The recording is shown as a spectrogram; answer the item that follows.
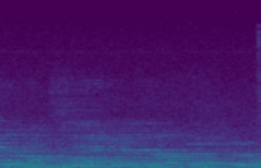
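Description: Quiet background music of held, sustained notes.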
